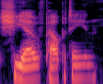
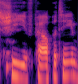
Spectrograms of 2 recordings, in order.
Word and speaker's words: Sheev Palpatine: it's just like naboo i like when people pronounce it shiev palpatine what so his name is sheev palpatine but it's got it's s-h-i-e-v and i've heard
